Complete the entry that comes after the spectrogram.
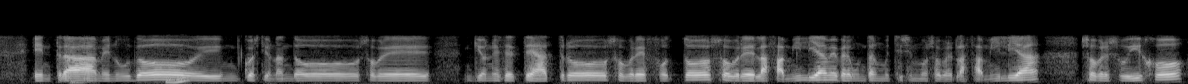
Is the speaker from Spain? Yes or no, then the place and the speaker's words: yes; Olesa de Montserrat, Catalonia, Spain; Pues mira, soy de Olesa de Montserrat, Barcelona.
